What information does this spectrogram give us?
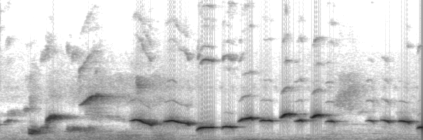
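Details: White-rumped shama song played as a lure for trapping and prompting birds to sing: loud clear whistled notes, some sliding up or down, delivered in a quick varied series with faint background noise.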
